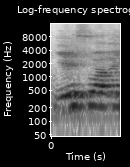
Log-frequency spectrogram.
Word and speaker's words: 예수아: 우리나라 발음을 하니까 예수라고 얘기하는데 우리는 예수아가 히브리식으로 맞아요.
